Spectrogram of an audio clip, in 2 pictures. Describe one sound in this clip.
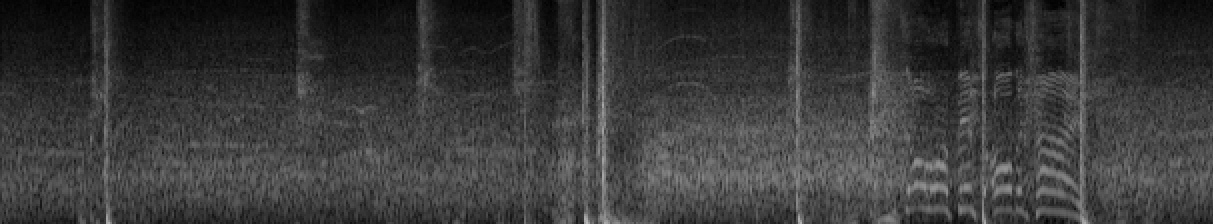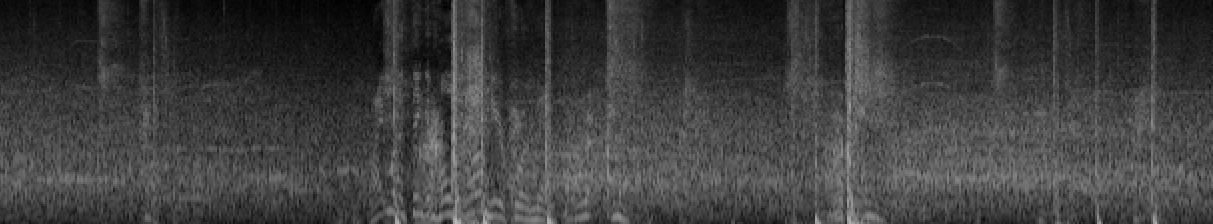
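Punches thud against gloves and bodies in sharp bursts.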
